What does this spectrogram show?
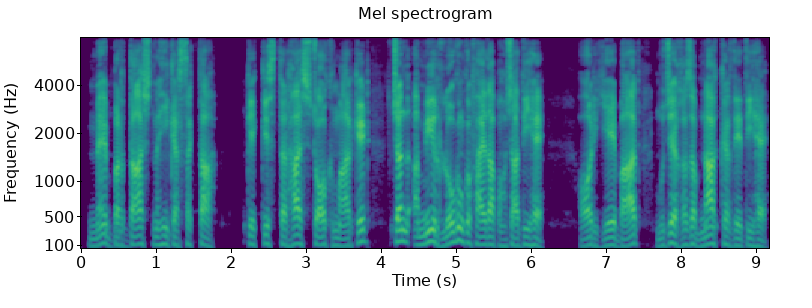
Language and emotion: Urdu, angry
